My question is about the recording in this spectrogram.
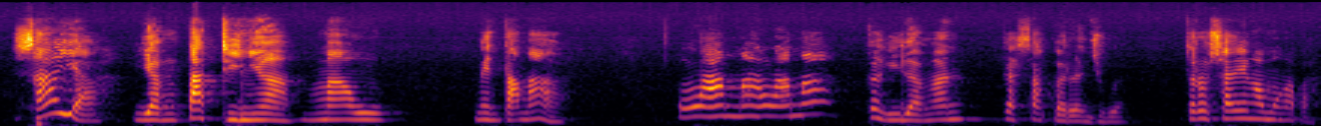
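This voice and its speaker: A middle-aged woman giving a lively, playful dharma talk, acting out scenes and speaking with a group. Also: medium pitch, measured pace, slight background noise. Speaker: dharma teacher.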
